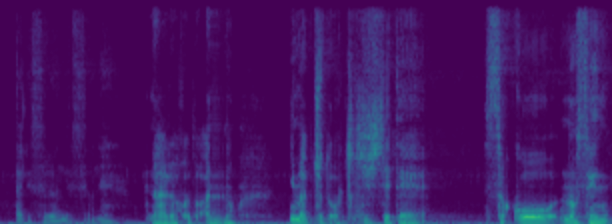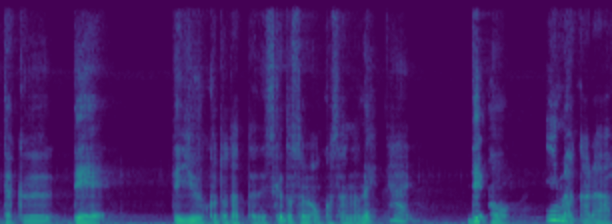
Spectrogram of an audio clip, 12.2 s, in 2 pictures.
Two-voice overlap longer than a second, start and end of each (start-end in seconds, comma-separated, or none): none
